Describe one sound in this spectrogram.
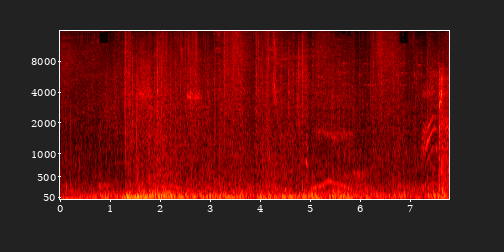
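Gunfire and energy blasts crackle in rapid bursts.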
